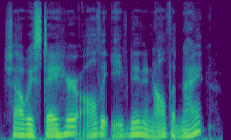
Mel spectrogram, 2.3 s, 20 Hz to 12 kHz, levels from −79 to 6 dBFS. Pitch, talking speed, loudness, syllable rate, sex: 105 Hz, 285 wpm, -17 LUFS, 6.8 syllables/s, male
